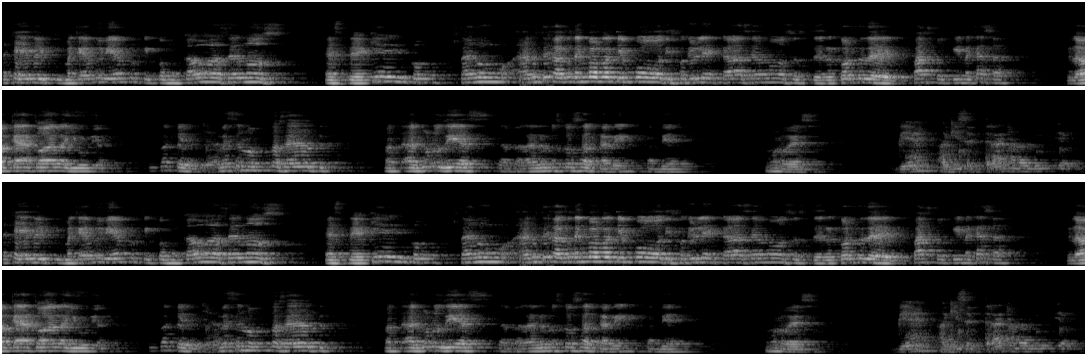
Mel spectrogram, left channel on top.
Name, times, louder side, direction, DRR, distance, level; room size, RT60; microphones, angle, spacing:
voice 1, 0.0-2.8 3.2-10.0 10.7-11.9 12.4-14.1 14.7-17.6 18.5-18.9 20.2-20.3, left 1 dB, ahead, -2 dB, 0.5 m, -30 dB
voice 2, 12.7-13.0 19.7-21.5, equal, 80° right, -4 dB, 1.7 m, -39 dB
5.6 x 2.1 x 3.5 m, 0.72 s
head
